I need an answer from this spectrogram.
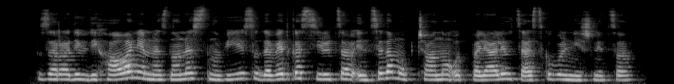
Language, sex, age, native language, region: Slovenian, female, 18-29, Slovenian, Drava region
